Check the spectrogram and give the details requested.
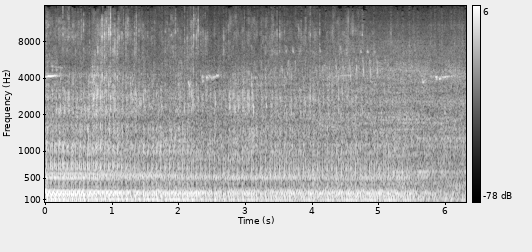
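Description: Harley-Davidson Super Glide's V-twin engine idling steadily close by, slowly easing off a little in loudness.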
